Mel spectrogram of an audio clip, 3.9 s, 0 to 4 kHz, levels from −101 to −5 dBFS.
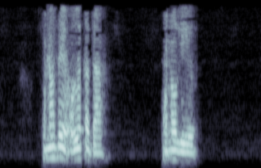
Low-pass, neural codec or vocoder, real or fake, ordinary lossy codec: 3.6 kHz; codec, 44.1 kHz, 3.4 kbps, Pupu-Codec; fake; MP3, 16 kbps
